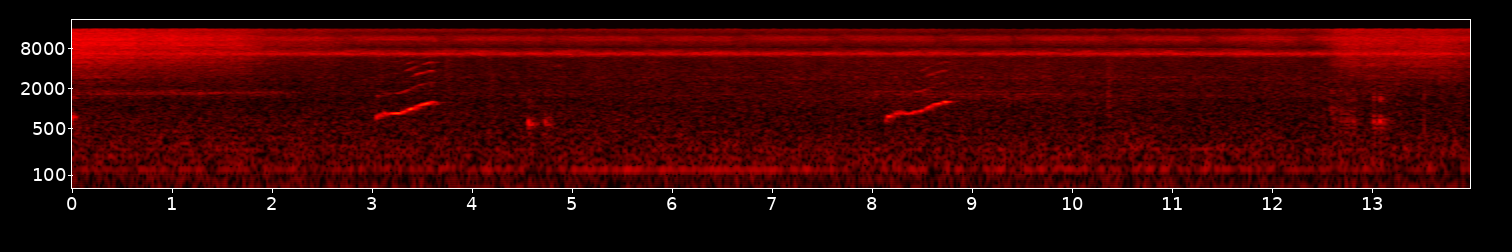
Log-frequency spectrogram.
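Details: Raccoon; kit calls; young calling out while searching for their mother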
